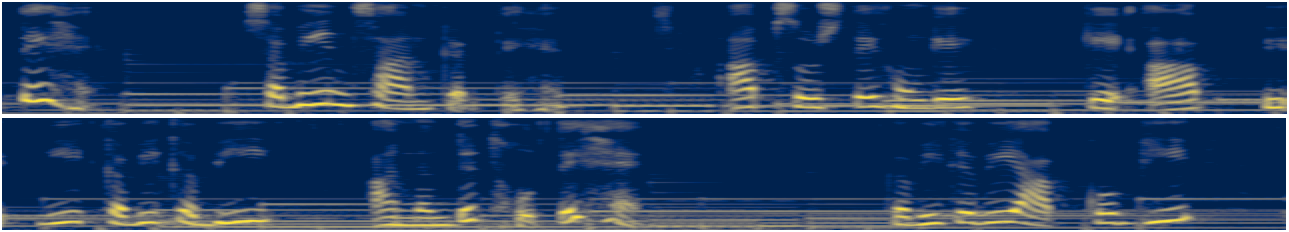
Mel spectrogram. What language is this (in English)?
Hindi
